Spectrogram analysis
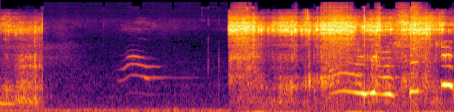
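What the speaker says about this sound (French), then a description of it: "il y a un chat qui a crié" A small cat gives a short, high meow that stands out alone against quiet, followed by louder background noise.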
